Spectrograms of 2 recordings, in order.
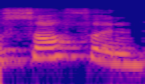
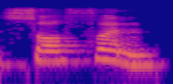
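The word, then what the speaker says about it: soften: Pounding pounding the stubborn clade बमबू सिलडर्स टू सॉफन सॉफन सॉफन T silent है।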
